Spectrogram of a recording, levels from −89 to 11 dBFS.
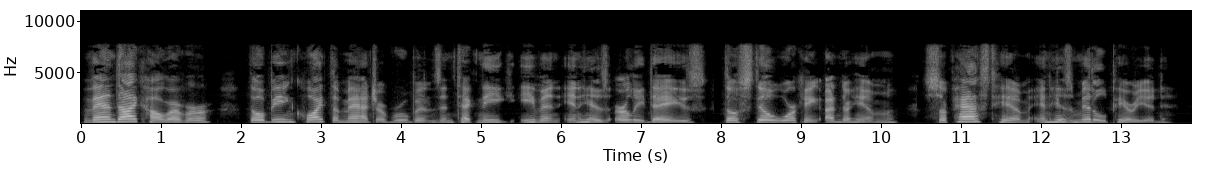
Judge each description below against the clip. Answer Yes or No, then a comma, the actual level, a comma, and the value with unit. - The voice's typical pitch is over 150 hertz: Yes, medium, 185 Hz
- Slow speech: Yes, slow, 120 wpm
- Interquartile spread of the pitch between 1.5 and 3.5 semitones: Yes, average, 3.2 semitones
